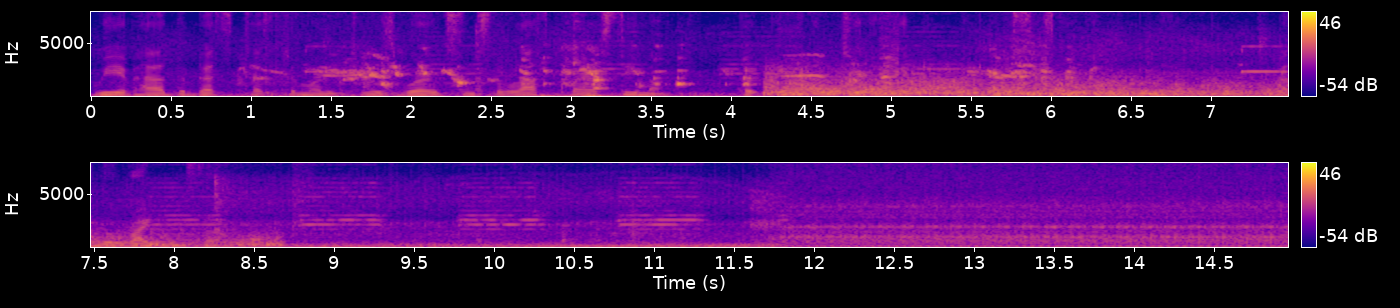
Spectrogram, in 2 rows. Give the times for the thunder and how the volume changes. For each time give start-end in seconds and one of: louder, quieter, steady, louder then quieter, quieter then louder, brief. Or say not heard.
4.2-8.7 quieter.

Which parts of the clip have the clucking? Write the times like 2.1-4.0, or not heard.
0.9-6.3.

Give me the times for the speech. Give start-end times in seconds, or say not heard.
0.0-8.3.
